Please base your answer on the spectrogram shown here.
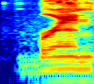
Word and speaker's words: Bryn: And Brian? 14. Bryn. It was Bryn. Oh, Brian. I keep saying it wrong. Like an inn with a Bryn.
